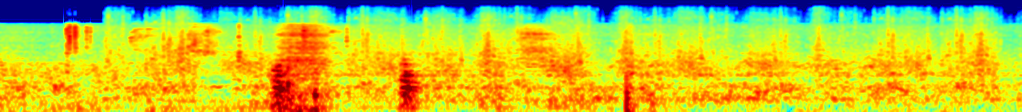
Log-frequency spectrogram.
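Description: Water splashes and laps around a swimmer at the surface.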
